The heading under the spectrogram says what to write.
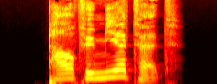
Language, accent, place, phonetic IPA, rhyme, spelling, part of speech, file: German, Germany, Berlin, [paʁfyˈmiːɐ̯tət], -iːɐ̯tət, parfümiertet, verb, De-parfümiertet.ogg
- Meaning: inflection of parfümieren: 1. second-person plural preterite 2. second-person plural subjunctive II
